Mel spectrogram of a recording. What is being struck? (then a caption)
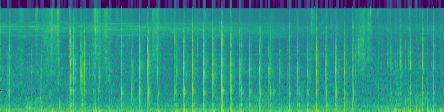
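Fabric-covered portable speaker. Fingernails tap and scratch a round, hand-sized blue fabric-covered portable speaker held close to the microphone. The result is a rapid, uneven run of short, dry taps with scratchy fabric rustle between them over a steady low hum.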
